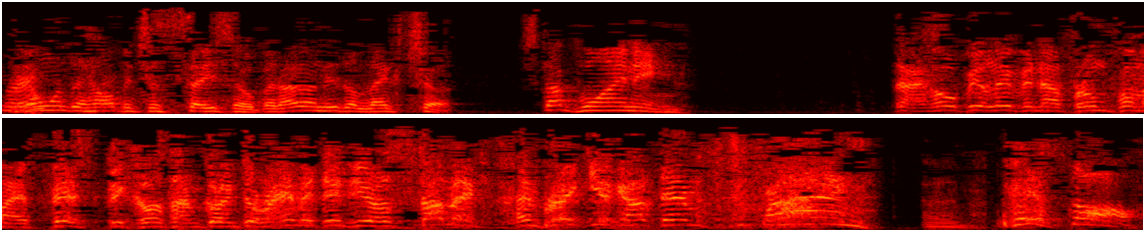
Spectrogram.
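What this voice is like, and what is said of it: Angry shouting. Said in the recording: “He seemed angry at the end. ... He does get kind of angry sometimes.”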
